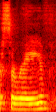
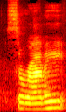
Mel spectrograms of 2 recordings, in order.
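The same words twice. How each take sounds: First: CeraVe ending like "rave"; alternative pronunciation. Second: CeraVe ending in "ah-vay"; alternative pronunciation. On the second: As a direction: say CeraVe as "suh-RAH-vay". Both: Shown as a demonstration. Offers two pronunciations of brand.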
